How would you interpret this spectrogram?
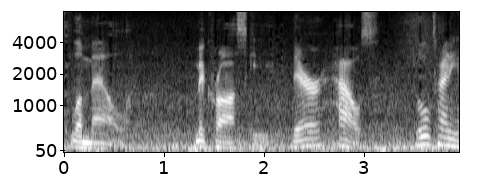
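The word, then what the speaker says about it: Lemuel: L McCroskey and her husband limbo it's spelled lem UEL I think it's lamelle mccroskey their house little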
